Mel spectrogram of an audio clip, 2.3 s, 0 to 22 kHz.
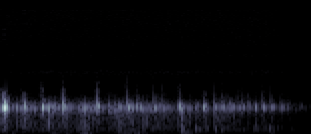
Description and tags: this sample is part of the icefield-library. i used a pair of soundman okm2 mics as contact microphones which i fixed to the surface of a frozen lake, then recorded the sounds made by throwing or skimming several stones and pebbles across the ice. wonderful effects can also be achieved by filtering or timestretching the files.
chill, crack, winter, ice, impact, lake, cold, field-recording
